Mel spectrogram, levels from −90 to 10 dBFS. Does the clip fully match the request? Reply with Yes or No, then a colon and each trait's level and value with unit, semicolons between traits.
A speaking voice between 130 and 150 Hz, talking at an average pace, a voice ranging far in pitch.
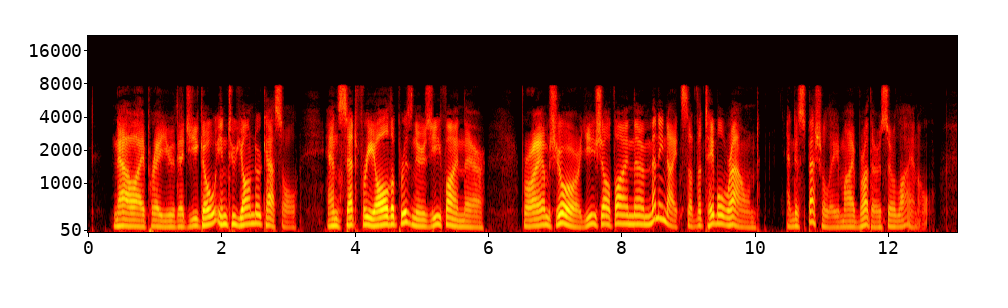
Yes: medium, 140 Hz; average, 180 wpm; wide, 5.7 semitones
